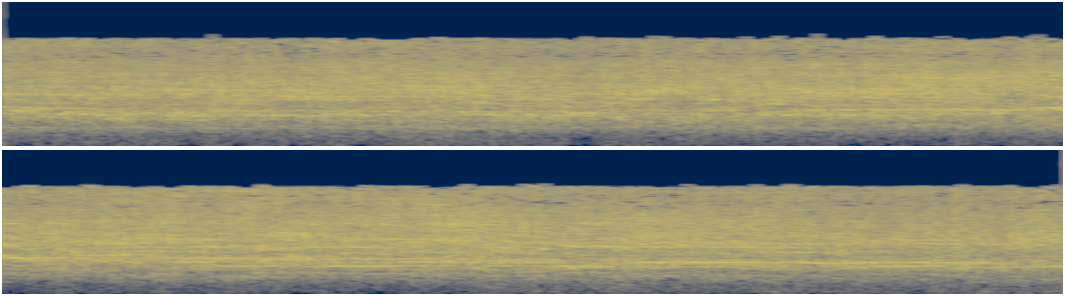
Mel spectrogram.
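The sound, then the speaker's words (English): Sports fans applauding inside a building as other spectators are ejected and escorted out, a broad, steady wash of crowd noise and clapping that stays loud and unbroken for about ten seconds. “the Consolidated fans are actually applauding behavior like that as they're escorting these folks out of the building”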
